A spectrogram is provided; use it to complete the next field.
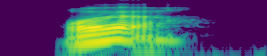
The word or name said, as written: rør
